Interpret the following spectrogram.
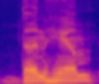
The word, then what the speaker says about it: Dunham: Dunham. Is that how you pronounce your name? Dunham? Oh, no, it's Dunham.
